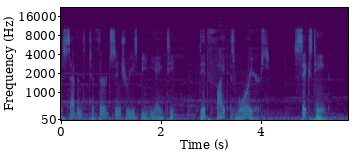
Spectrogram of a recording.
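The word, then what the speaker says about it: ит: the Kazakh word for dog is pronounced eat 21 Kazakhstan was one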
